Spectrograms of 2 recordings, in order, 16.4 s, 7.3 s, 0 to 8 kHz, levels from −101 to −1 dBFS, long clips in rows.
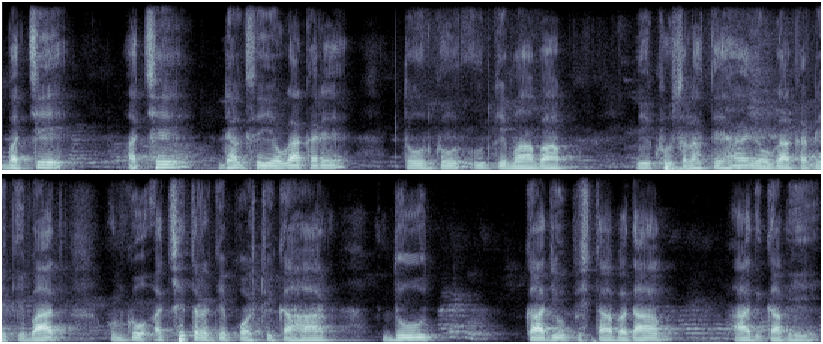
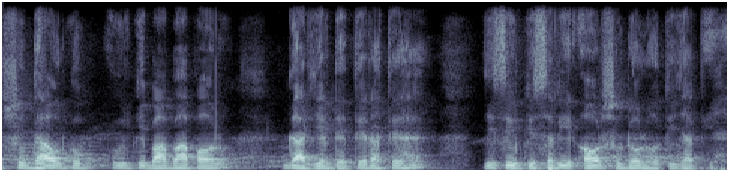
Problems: constant background noise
